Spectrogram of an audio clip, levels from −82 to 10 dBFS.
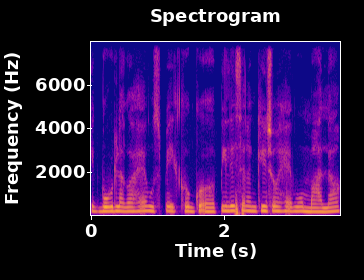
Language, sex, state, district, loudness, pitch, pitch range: Hindi, female, Bihar, Kishanganj, -16 LUFS, 200 Hz, 195-210 Hz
